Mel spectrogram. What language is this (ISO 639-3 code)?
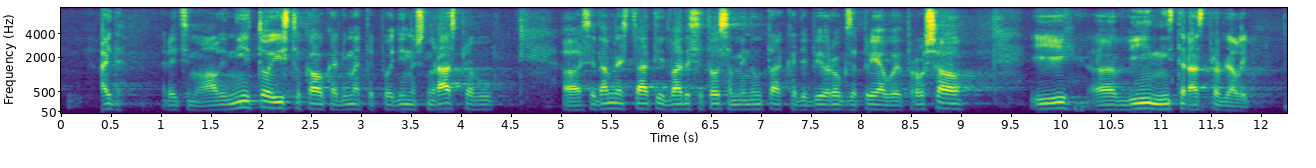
hrv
